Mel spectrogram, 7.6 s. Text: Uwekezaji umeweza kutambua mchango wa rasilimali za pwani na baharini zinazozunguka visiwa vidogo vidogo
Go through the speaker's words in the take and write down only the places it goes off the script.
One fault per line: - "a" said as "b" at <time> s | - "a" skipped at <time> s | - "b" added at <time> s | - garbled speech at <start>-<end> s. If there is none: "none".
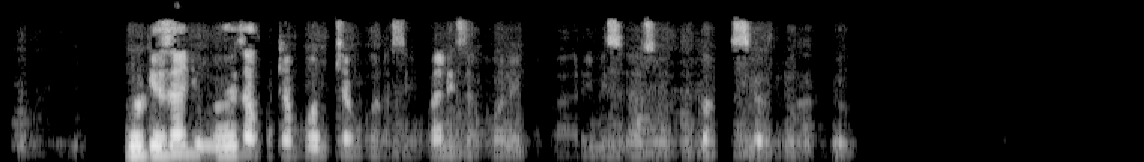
none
